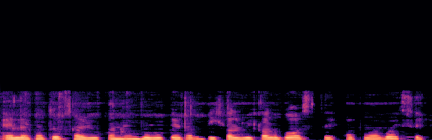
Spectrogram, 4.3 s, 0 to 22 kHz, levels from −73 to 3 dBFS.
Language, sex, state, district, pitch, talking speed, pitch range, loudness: Assamese, female, Assam, Sonitpur, 230 Hz, 125 wpm, 220-240 Hz, -14 LUFS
